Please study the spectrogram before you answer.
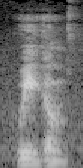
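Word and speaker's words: Ogham: It's not Ohm. It's Weegum. I'm like, I happen to know that it is pronounced Weegum.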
